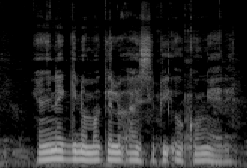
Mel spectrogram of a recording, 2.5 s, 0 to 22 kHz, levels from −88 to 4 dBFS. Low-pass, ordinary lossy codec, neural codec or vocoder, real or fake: none; none; none; real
